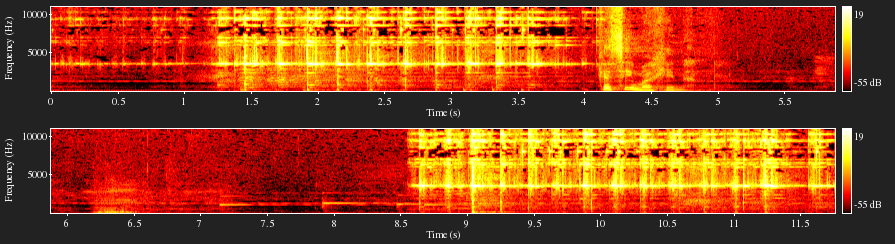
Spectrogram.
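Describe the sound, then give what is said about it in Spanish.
Rapid, bright jingling of small bells on a sweater in two bursts, fairly loud, with a short spoken question between them. “Yo necesitaba un casabel y él salió con este suéter.”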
